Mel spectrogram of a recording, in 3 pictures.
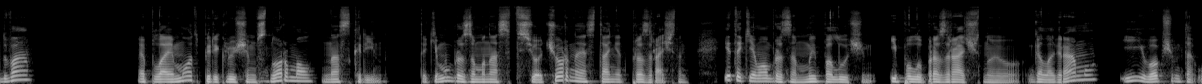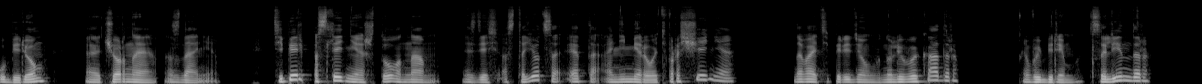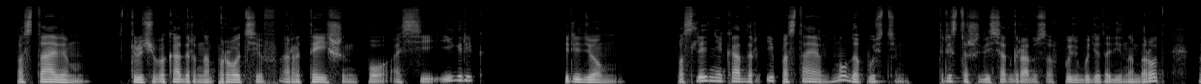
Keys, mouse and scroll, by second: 33.0-34.1 typing, 34.2 Return.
